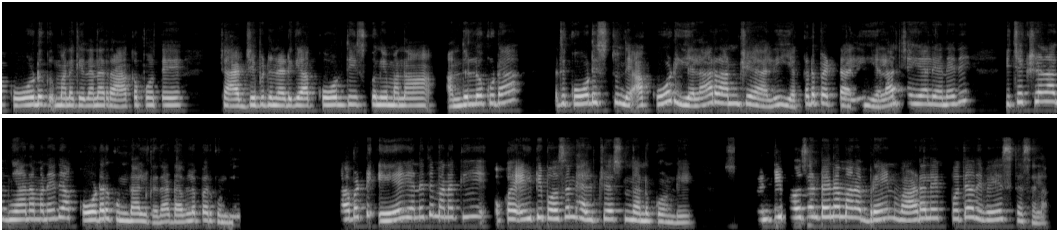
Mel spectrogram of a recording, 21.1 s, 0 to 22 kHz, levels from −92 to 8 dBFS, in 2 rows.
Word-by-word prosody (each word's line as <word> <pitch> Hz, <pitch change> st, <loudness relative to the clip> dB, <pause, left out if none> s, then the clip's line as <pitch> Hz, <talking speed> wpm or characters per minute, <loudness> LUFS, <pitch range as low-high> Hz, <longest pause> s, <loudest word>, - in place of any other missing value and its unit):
కోడుకు 245 Hz, +3 st, +4 dB
మనకేదన్నా 225 Hz, 0 st, 0 dB
రాకపోతే 230 Hz, +3 st, -3 dB, 0.5 s
చాట్‌జీపిటీని 225 Hz, +2 st, +2 dB
అడిగి, 225 Hz, +1 st, +1 dB
ఆ -, -, -11 dB
కోడ్ 235 Hz, 0 st, +5 dB
తీసుకొని 245 Hz, 0 st, +1 dB
మనా 225 Hz, 0 st, 0 dB, 0.4 s
అందులో 250 Hz, +5 st, +4 dB
కూడా, 295 Hz, +3 st, -1 dB, 0.5 s
అది 275 Hz, -, -3 dB
కోడిస్తుంది. 290 Hz, -1 st, +2 dB
ఆ -, -, +3 dB
కోడ్ 325 Hz, +7 st, +2 dB, 0.2 s
ఎలా 225 Hz, +3 st, -2 dB
రన్ 285 Hz, -1 st, +1 dB
చేయాలి? 220 Hz, -4 st, 0 dB, 0.2 s
ఎక్కడ 270 Hz, +8 st, -2 dB
పెట్టాలి? 225 Hz, -7 st, -3 dB, 0.2 s
ఎలా 215 Hz, +6 st, 0 dB, 0.2 s
చేయాలి 270 Hz, -2 st, -1 dB
అనేది, 260 Hz, +8 st, -1 dB, 0.4 s
విచక్షణ 330 Hz, +4 st, -1 dB, 0.2 s
జ్ఞానం 285 Hz, +1 st, +1 dB
అనేది 305 Hz, +4 st, -2 dB
ఆ -, -, -12 dB
కోడర్‌కుండాలి 260 Hz, -4 st, +4 dB
గదా! 215 Hz, +3 st, -3 dB
డెవలపర్‌‌కుండదు. 225 Hz, -5 st, -3 dB, 1.0 s
కాబట్టి 355 Hz, +8 st, 0 dB, 0.2 s
ఏఐ 265 Hz, +4 st, +5 dB
అనేది 355 Hz, +5 st, -4 dB
మనకీ, 355 Hz, 0 st, -4 dB, 0.3 s
ఒక 275 Hz, -, -19 dB, 0.2 s
80% 320 Hz, +2 st, +1 dB
హెల్ప్ 270 Hz, -1 st, 0 dB
చేస్తుందనుకోండీ, 240 Hz, -8 st, -1 dB, 0.7 s
20 285 Hz, +6 st, 0 dB
పర్సెంటయినా 360 Hz, +2 st, +4 dB
మన 345 Hz, -1 st, +3 dB
బ్రెయిన్ 300 Hz, +4 st, +2 dB
వాడలేకపోతే 315 Hz, +4 st, -1 dB
అది 315 Hz, -, -2 dB
వేస్టసల. 250 Hz, -10 st, -5 dB
265 Hz, 130 wpm, -22 LUFS, 235-305 Hz, 1.0 s, కోడ్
